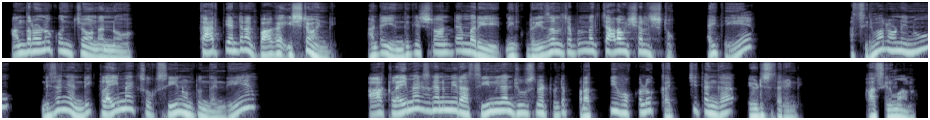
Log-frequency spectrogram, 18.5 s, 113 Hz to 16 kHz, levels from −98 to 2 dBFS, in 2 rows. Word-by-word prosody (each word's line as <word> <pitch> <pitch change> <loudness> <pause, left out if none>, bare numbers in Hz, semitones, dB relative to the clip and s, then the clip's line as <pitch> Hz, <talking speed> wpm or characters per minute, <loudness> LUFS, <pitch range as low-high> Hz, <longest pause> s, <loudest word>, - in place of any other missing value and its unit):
అందులోను 210 +6 +1
కొంచెం 180 -5 -1
నన్ను 115 -4 -1 0.8
'కార్తీ' 195 +4 +3
అంటే 220 +3 -1
నాకు 175 - -4
బాగా 165 +3 +2
ఇష్టం 180 - +8
అండి. 100 0 -7 0.4
అంటే 150 +5 -1
ఎందుకు 140 +8 -2
ఇష్టం 195 - +3
అంటే, 195 +3 -6
మరి 155 -8 +4 0.2
నీకు 135 0 -2
రీజన్ 185 +10 +2
చెప్పడం 200 +3 -4
నాకు 195 - -9
చాలా 200 +2 +6
విషయాలు 200 -1 +1
ఇష్టం. - - -1 0.4
అయితే 170 -10 -3 1.2
ఆ - - -6
సినిమాలో 240 -1 -1
నేను 205 +3 0 0.5
నిజంగా 230 - 0
అండి, 135 +8 -1
క్లైమాక్సూ 220 +6 +1
ఒక - - -7
సీన్ 180 +4 +2
ఉంటుందండి 125 - -2 1.4
ఆ - - +7
క్లైమాక్స్ 225 +7 +3
గాని, 240 0 +3
మీరు 215 -6 +4
ఆ - - -2
సీన్ 185 +6 +2
గాని, 225 -2 +3
చూసినట్టుంటే 175 -2 -2 0.2
ప్రతి 135 - -1
ఒక్కరు 195 +4 -3 0.2
ఖచ్చితంగా 170 - -2 0.3
ఏడుస్తారు 130 -4 +2
అండి, 110 0 -10 0.7
ఆ - - +5
సినిమాలో. 120 -3 0
180 Hz, 150 wpm, -24 LUFS, 135-210 Hz, 1.4 s, ఇష్టం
